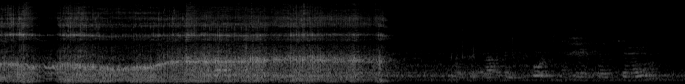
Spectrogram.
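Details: Person asleep on a couch, doing this for 3 months: a loud, rasping snore of about four seconds, then quieter clicking, chirp-like "gecko" noises and sleep talking.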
